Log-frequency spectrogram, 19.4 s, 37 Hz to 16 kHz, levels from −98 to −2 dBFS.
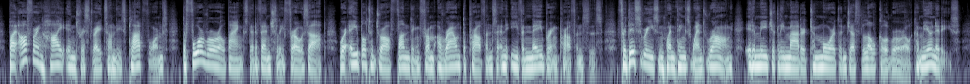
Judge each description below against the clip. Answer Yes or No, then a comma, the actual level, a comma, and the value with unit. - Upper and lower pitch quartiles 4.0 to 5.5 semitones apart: No, average, 2.7 semitones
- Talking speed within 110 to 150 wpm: Yes, average, 140 wpm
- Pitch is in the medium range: No, low, 130 Hz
